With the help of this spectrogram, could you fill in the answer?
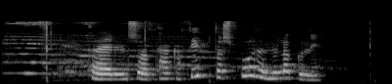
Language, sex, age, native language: Icelandic, female, 11, Icelandic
